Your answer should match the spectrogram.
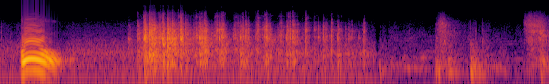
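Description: A short shouted call just after the start, then about two seconds of fast rattling clatter, and a few separate knocks near the end.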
